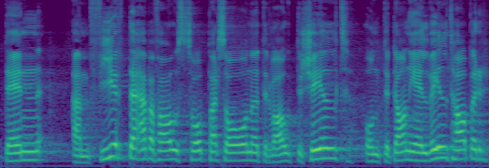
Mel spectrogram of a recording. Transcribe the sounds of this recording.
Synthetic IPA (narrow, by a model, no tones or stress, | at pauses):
d̥ɛn | əmfiːəɾtəæbəfɑlst͡sʋoːpʰɛɾsoːnəd̥əɾʋɑltəʃɪldʊnt̚d̥əɾd̥ɑniɛlʋɪlthɑbəɾ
